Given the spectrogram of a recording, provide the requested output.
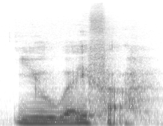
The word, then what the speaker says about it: UEFA: Maybe it's the UEFA Cup. Notice the pronunciation of UEFA. The U in English is always pronounced like you when it is at the start of the word, unlike the Spanish pronunciation.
